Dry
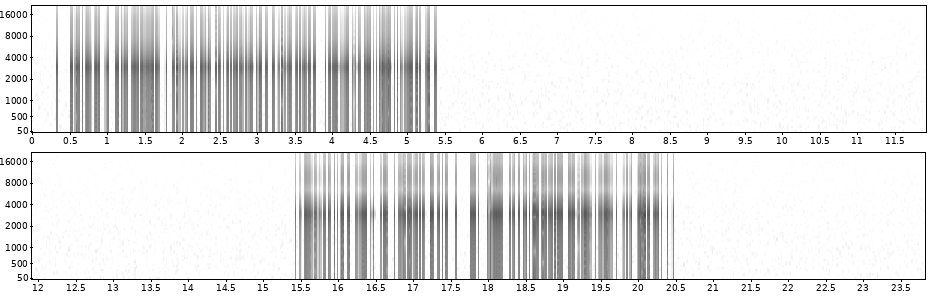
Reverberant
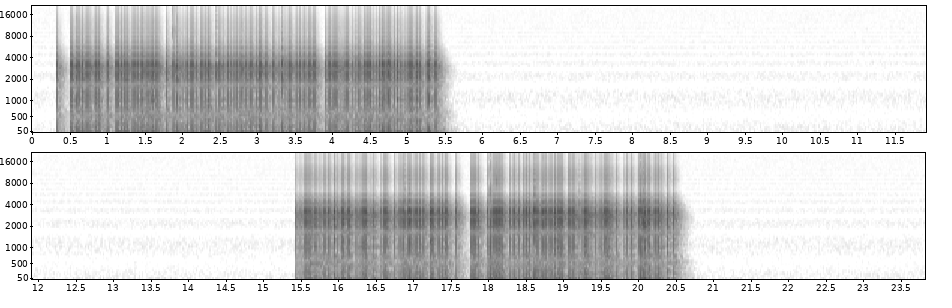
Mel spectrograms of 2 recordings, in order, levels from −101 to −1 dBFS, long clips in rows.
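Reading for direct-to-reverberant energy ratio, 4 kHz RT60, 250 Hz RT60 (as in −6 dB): 7.0 dB, 0.30 s, 0.50 s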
